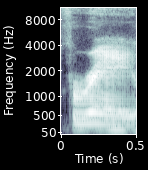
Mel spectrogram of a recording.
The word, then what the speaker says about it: Ferre: to remember your name do hip-hop foray like rhymes with hip-hop hooray I'm like so and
